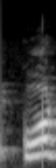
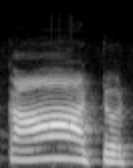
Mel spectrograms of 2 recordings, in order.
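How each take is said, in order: First: The vowel sounds like 'oh'. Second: The vowel sounds like 'ah'. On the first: The speaker calls it wrong. "इसे कोट नहीं पढ़ेंगे" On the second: The speaker calls it right. "आ से उच्चारण करते हैं"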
